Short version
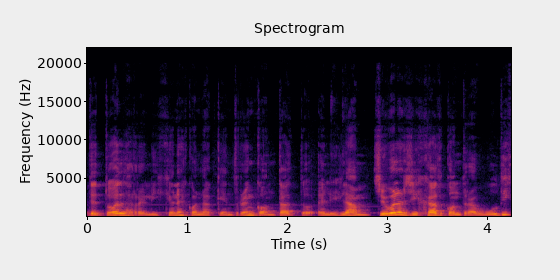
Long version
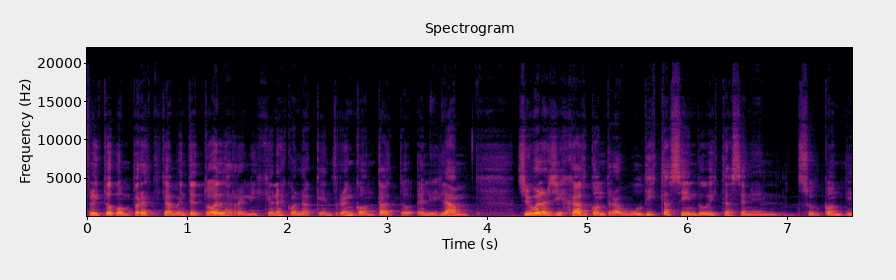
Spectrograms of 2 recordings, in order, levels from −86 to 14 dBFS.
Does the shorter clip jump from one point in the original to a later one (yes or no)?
yes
